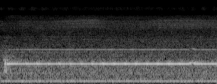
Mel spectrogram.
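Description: Stepper motors of a homemade CNC router driving the axes toward their home switches during a reference-all homing move. The whine steps up in level as the motion starts and then holds at one pitch.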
